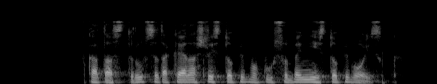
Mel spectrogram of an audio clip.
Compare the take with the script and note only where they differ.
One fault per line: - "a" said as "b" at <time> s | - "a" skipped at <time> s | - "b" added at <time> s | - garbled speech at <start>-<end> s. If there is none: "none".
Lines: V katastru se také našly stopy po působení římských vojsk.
- "římských" said as "stopy" at 3.2 s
